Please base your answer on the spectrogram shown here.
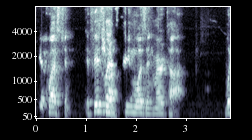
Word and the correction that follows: Murdaugh: It's actually Murdaugh, like Murdaugh. It's almost like Murdaugh, like Murdaugh. It's pronounced.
